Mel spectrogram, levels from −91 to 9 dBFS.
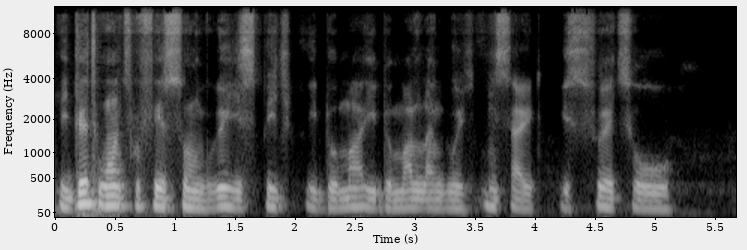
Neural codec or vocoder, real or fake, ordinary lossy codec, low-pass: autoencoder, 48 kHz, 32 numbers a frame, DAC-VAE, trained on Japanese speech; fake; Opus, 32 kbps; 10.8 kHz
